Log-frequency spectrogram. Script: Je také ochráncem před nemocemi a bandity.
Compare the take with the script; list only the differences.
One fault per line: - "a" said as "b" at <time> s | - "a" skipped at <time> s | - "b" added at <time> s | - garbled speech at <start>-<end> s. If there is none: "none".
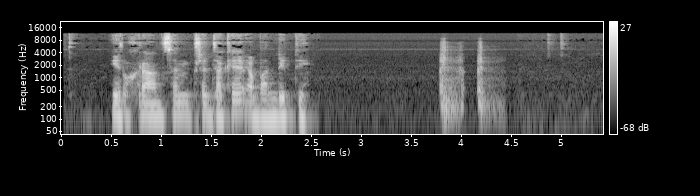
- "také" skipped at 0.6 s
- "nemocemi" said as "také" at 1.5 s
